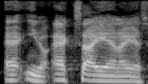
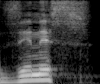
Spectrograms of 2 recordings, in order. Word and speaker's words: Xinis: Judge Boasberg, before Judge, I got a pronunciation tip on the judge in Maryland, Sinis. It's, Xinis, and we've been saying Zinnis, maybe.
